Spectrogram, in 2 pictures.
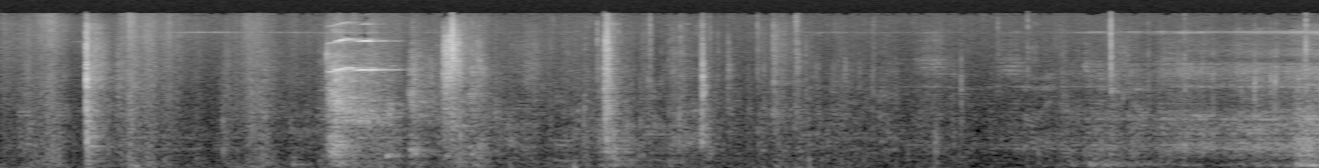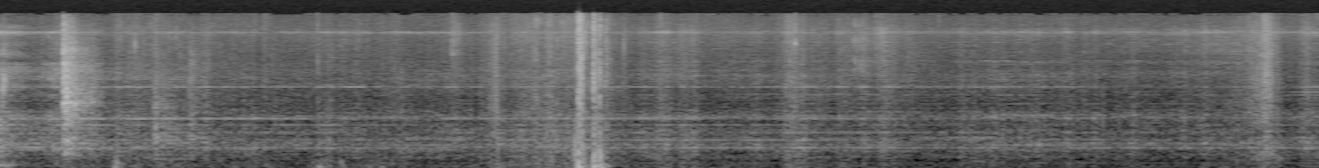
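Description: Quiet room noise in a lecture hall: scattered small knocks and clicks, with a louder thump about twelve seconds in. A faint steady hum comes in during the second half.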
